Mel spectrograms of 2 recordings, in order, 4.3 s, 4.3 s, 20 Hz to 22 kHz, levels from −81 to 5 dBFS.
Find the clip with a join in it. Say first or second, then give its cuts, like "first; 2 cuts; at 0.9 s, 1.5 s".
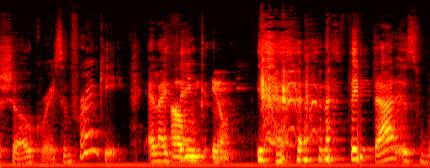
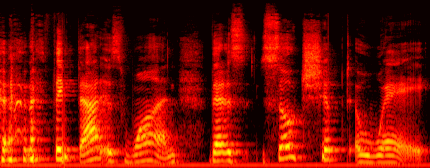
first; 1 cut; at 1.3 s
